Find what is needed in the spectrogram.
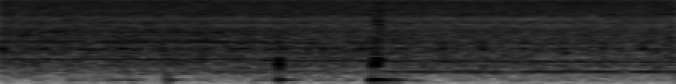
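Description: Two short sharp clicks about a third of a second apart, a computer mouse being clicked, over a steady low hiss.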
